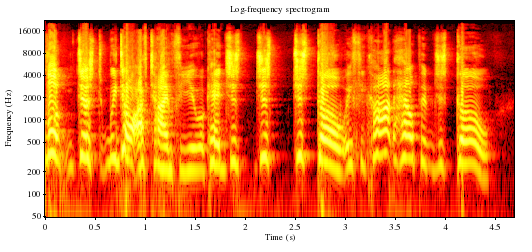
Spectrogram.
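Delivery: harried, flustered, stumbling over the words. Voicing two guards telling someone to leave: flustered. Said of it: "they're getting even more flustered".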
